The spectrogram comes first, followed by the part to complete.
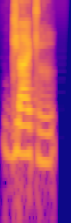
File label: "glycol", Indian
